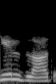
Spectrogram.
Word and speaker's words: Gyllblad: So it's Jennie with an I-E, and Gyllblad is G-Y-L-L-B-L-A-D.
